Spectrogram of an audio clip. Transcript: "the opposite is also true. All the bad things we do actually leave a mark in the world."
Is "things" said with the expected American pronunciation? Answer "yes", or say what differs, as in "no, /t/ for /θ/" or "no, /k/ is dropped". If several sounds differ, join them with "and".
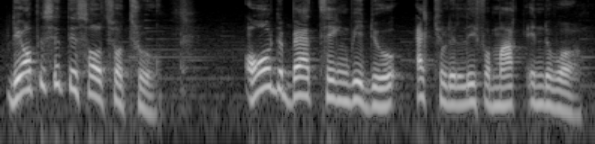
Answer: no, /z/ is dropped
